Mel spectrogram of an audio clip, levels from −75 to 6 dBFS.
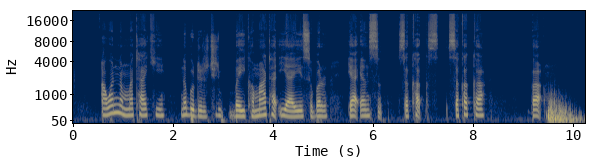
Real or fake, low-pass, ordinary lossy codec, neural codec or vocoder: real; none; none; none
